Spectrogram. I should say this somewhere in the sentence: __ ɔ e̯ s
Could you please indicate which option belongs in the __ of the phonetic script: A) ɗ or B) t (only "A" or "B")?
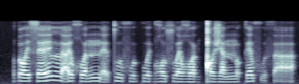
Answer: A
